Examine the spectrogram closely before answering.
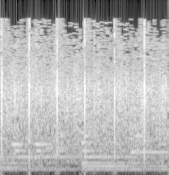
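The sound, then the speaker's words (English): A church audience claps in unison in praise, seven crisp, evenly spaced claps at a steady, moderate tempo that stay loud and regular throughout. “Oh, let's give Him a good hand clap of praise.”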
